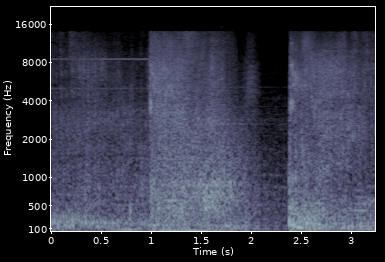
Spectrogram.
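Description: A loud electric blast crackles and booms.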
